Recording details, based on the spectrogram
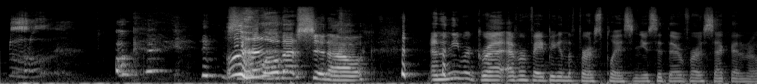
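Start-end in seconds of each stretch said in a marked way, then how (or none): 0.1-1.8 strained laughing ugh; laughing groan. Retold or imitated. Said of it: "you just have to be like". 2.0-3.7 slow, loud, laughing. Retold or imitated. Laughing after vape story.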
